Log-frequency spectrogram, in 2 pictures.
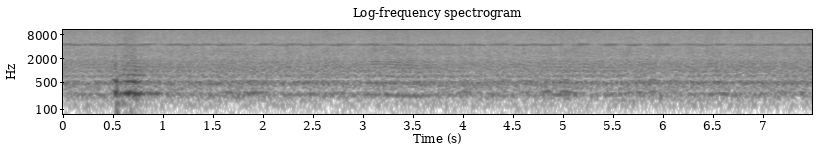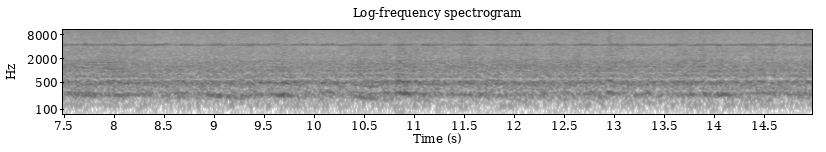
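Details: Continuous bee buzzing forms a smooth droning hum with slight wavering in pitch, opening with a brief sharp knock near the start.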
